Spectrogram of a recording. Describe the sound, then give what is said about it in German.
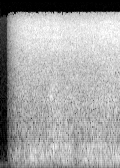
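A steady, loud rush of spraying water starts abruptly and holds constant, a dense hiss like high-pressure jets, with no voices, at a car wash in Schlieren, west of Zurich, Switzerland, on a weekday morning where cars, vans and off-road vehicles are washed. “Werktagmorgen in einer Autowaschanlage in Schlieren westlich von Zürich.”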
